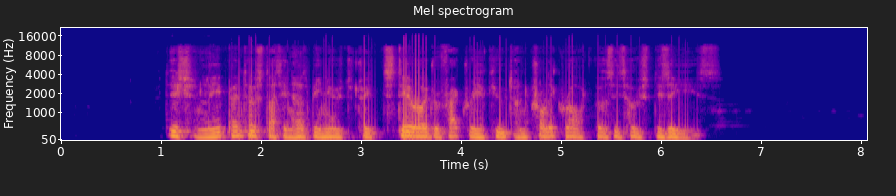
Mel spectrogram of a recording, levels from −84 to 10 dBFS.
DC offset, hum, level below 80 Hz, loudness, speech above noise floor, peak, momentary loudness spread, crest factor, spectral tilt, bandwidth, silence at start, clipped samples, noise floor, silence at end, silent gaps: under 0.1%; none; -52 dBFS; -19 LUFS; 67 dB; -2 dBFS; 7 LU; 18 dB; -7 dB/octave; 16 kHz; 1.05 s; under 0.1%; -86 dBFS; 1.55 s; none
